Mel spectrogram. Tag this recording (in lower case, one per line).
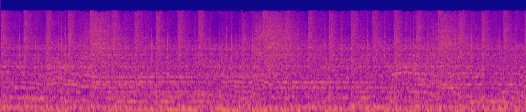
music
